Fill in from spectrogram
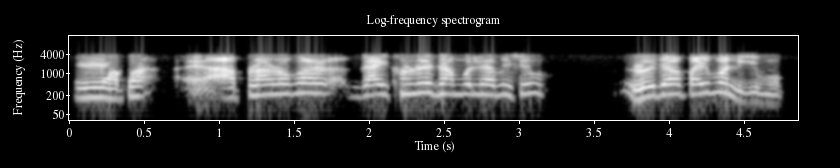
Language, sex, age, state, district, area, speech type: Assamese, male, 60+, Assam, Golaghat, urban, conversation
